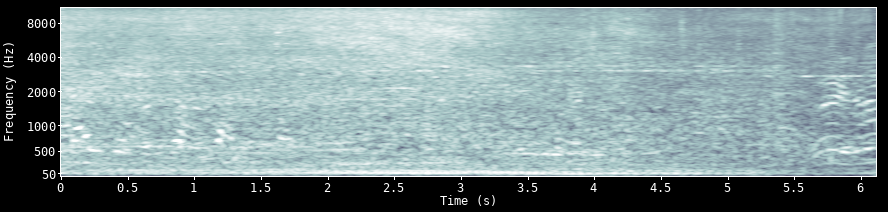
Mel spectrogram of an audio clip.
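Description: Busy street-market ambience: a steady low rumble of road traffic under the chatter of passing shoppers' voices, easing a little near the end.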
